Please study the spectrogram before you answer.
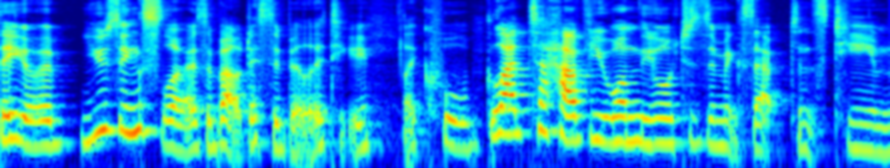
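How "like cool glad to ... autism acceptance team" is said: plain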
